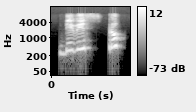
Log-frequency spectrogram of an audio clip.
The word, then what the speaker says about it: दिविस्पृक्: अभी इसको हम जोड़ेंगे दिविस्पृक् सर्वदृग व्यासो। स्पृक् बोल के सर्वदृग बोलना है।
